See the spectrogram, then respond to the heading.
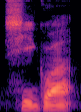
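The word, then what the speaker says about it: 西瓜: But the Chinese term is still pronounced xigua, which is absolutely identical with the Greek word sikua, of which Liddell and Scott say, perhaps the melon.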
